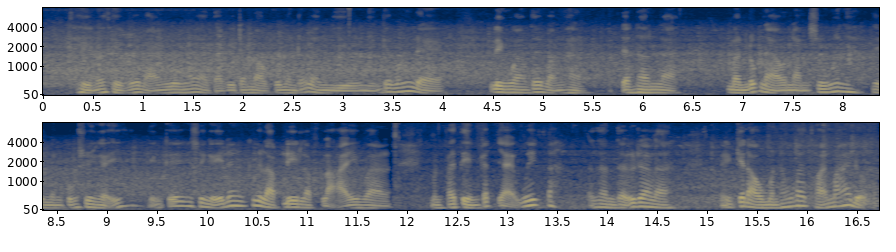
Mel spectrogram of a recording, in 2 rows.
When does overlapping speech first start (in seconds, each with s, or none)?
none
